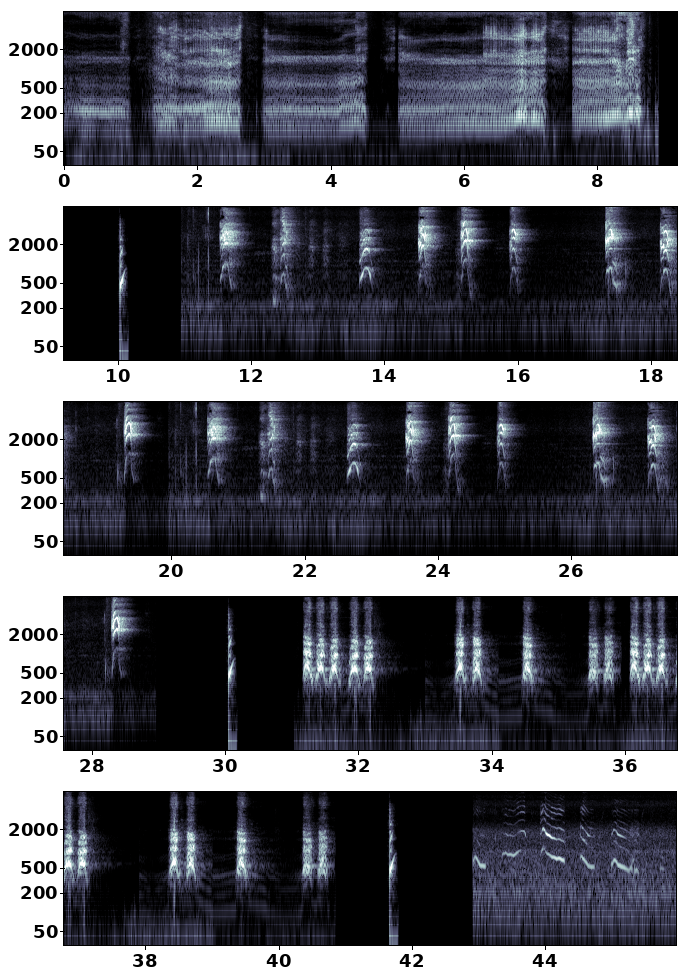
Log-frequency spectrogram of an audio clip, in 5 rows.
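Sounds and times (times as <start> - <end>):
dog yapping: 11.5 - 12.7, 13.6 - 16.2, 17.3 - 18.5, 19.3 - 19.7, 20.5 - 21.8, 22.6 - 25.2, 26.3 - 27.5, 28.3 - 28.7, 31.2 - 32.4, 33.4 - 34.8, 35.4 - 37.2, 38.4 - 39.7, 40.4 - 40.8
dog barking: 13.6 - 16.2, 17.3 - 18.5, 20.6 - 21.7, 22.6 - 25.2, 26.3 - 27.5, 31.2 - 32.4, 33.4 - 37.3, 38.3 - 40.9.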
